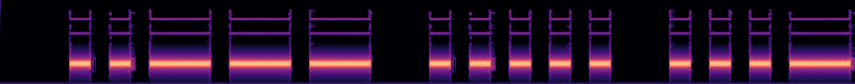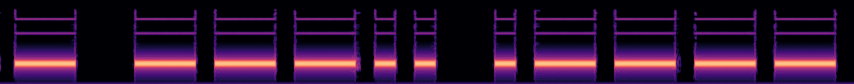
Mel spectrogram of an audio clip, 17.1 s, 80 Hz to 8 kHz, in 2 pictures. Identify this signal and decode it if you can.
Morse code, heard as a keyed tone, about 6 wpm, 800 Hz. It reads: 25381
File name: morze vizsga 2011-1 5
